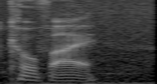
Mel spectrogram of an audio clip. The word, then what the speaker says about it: Ko-fi: Is that how you pronounce that? It just looks like Ko-Fi.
